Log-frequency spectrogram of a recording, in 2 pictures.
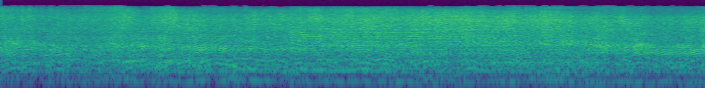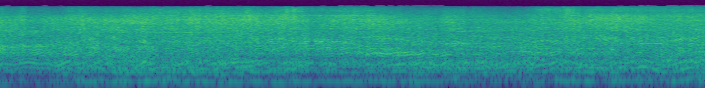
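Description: Sidecar motocross outfit engines revving hard as they race over a dirt track, their pitch rising and falling without a break.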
